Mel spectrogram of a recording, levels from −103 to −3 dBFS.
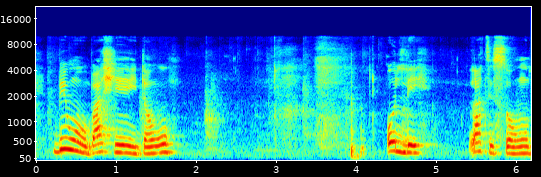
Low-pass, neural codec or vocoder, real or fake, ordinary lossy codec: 9.9 kHz; none; real; none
